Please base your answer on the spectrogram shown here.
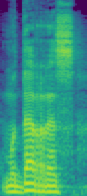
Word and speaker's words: مدرّس: about consonants is that Arabic has phonemic consonant gemination, which is when a consonant is held for a longer time. This can happen either in the middle of the word as part of a morphological pattern, like in mudarris, or at the end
